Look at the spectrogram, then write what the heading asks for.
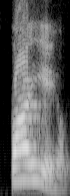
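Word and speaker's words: φ: 그러니까 그리스 문자를 하나를 가져와서 공집합 기호로 쓰고 있는 건데 이것은 어떤 발음이냐면 얘가 파이예요, 파이.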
